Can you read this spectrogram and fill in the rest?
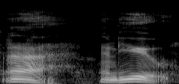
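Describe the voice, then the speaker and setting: A man playing a cold, disapproving middle-aged father who speaks formally and deliberately in an audio drama. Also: lowish voice, expressive, full character voice. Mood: cold, disdainful.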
